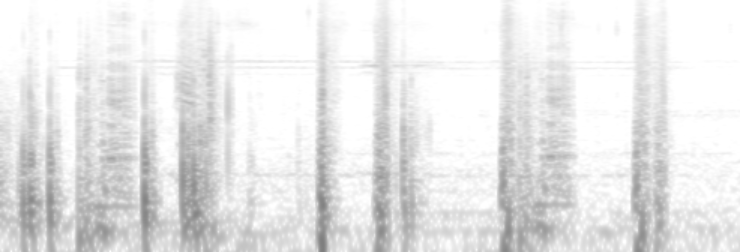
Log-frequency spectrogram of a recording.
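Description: Blocks are set down with short soft knocks.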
